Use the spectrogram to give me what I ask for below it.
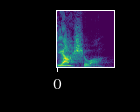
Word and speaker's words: Yahshua: By the way, you know Joshua, they didn't pronounce the J. If you went back in this time and said, hey, where's Joshua? They wouldn't even know who you're talking about. It's Yahshua or Yahshua.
